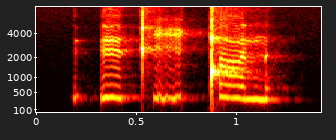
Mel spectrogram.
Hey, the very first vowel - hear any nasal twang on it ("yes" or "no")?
no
